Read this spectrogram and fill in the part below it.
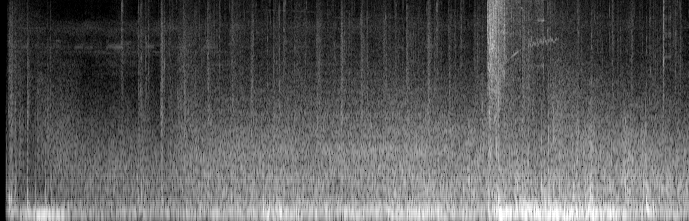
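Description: Footsteps run quickly over dirt and concrete.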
